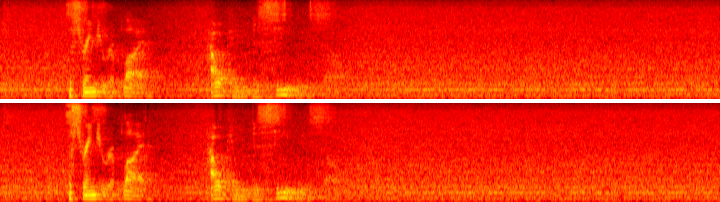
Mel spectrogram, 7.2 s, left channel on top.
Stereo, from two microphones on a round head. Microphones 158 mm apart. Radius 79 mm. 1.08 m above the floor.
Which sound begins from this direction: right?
A man speaking, at 0.7 s.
